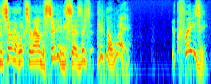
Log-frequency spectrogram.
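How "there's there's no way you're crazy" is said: stammered incredulity leaping high at the end; high-pitched acted protest; mock disbelief. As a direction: play the servant who thinks his master has lost it. Servant disbelieves the prophet in acted story.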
